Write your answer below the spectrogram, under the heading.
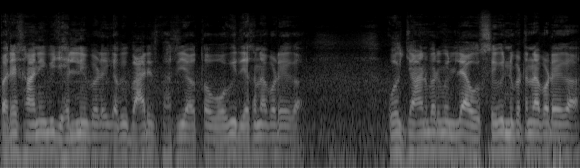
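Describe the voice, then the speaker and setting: Audible room echo surrounds a man's voice. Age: 60s. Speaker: wandering sadhu. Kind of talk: casual interview chat.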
